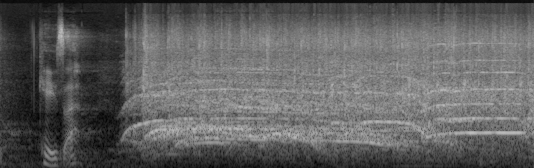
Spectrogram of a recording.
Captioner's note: applause, cheering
